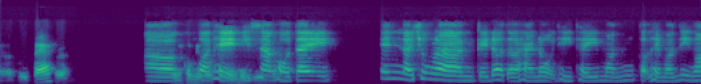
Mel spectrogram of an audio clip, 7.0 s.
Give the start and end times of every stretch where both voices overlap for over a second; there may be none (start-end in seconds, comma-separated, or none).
1.7-2.9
